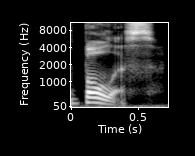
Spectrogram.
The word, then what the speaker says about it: bolus: The first term is bolus, pronounced b o h less.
